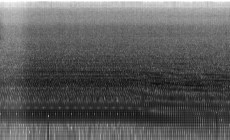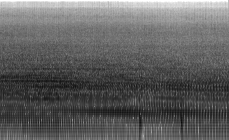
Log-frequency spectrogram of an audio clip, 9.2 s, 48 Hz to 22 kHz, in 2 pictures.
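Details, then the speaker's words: Toro Wheel Horse 825 Recycler riding mower (56132), Briggs 8 hp, after new battery and carburetor replacement and throttle linkage fix, started on choke: small single fires up and runs with a steady, even putter, no misses or surging; runs normally. "Alright, you guys ready? Let's see if it starts. Ooh, ooh, ooh, ooh. Sounds great!"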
